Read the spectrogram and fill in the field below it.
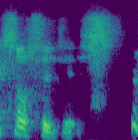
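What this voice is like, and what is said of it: Deep comedic character voice. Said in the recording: “It sounded like a comedy dog when you did that deep Trevor Feelgood ... Do that voice again”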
